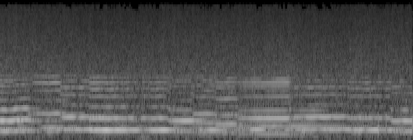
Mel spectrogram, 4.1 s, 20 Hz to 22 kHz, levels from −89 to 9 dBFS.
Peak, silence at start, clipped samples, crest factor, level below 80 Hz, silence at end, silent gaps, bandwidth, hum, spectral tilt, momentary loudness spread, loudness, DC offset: -14 dBFS; 0 s; under 0.1%; 14 dB; -68 dBFS; 0 s; none; 19 kHz; none; -4 dB/octave; 5 LU; -28 LUFS; under 0.1%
